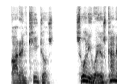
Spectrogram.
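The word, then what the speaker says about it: Barranquitas: That's Barancitos. Barancitos."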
